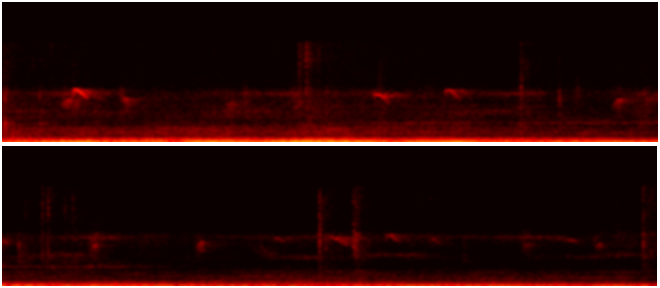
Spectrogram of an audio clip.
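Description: A low engine hum that is loudest in the first couple of seconds, then fades away, with a few short bird chirps now and then above it.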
